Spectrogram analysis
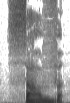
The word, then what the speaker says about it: savent: Here, classic ending for il and elle at the plural form, E-N-T. You don't pronounce it, so you get the sound savent.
